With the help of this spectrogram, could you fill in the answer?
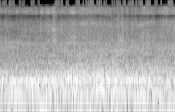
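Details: No animal is heard, only steady rumbling wind or engine-like noise that stays loud and even throughout.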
